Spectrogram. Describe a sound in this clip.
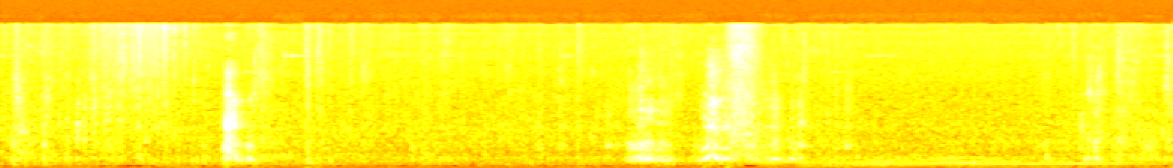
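A dog rolls and rustles on grass.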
